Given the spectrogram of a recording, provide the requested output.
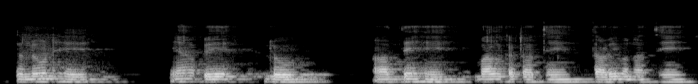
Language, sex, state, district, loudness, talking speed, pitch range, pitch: Hindi, male, Bihar, Saran, -16 LUFS, 105 wpm, 115-120 Hz, 115 Hz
